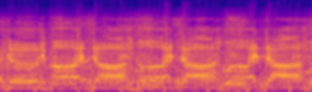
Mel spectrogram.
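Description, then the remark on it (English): An audience claps hands steadily and densely while many voices pray and call out together, forming a loud, continuous wash of sound. “As we clap and pray, anything Satan meant for the going down of this ministry, Lord, as we clap and pray, turn it for our good.”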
